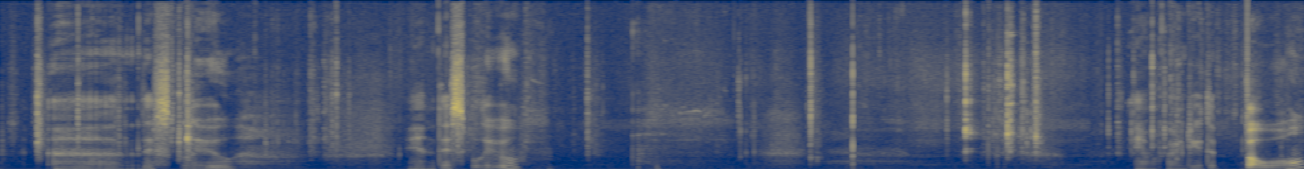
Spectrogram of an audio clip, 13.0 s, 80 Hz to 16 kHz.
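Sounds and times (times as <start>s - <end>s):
pencils clicking and tapping: 0.0s - 3.6s, 9.4s - 12.2s
steady low hum: 0.0s - 13.0s.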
